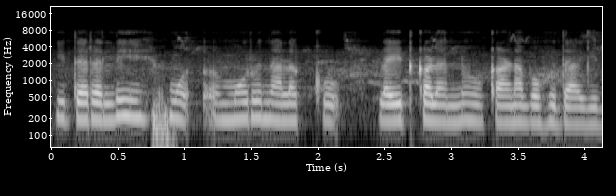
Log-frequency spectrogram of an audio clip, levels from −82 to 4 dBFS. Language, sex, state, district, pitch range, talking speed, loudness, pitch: Kannada, female, Karnataka, Bangalore, 175-195 Hz, 85 wpm, -20 LUFS, 185 Hz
